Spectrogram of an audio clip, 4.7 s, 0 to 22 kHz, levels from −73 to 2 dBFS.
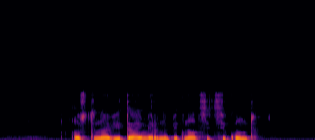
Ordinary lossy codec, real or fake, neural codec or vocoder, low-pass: none; real; none; none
